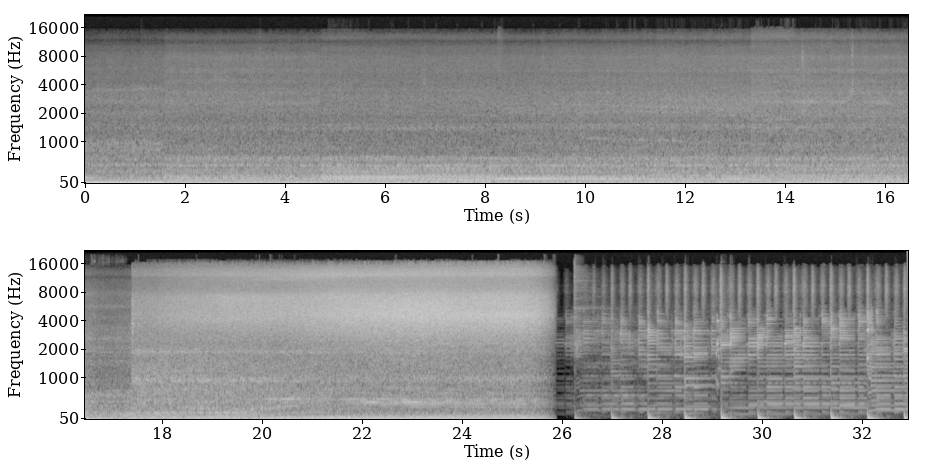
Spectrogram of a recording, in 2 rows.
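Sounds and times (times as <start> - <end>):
vehicle engine droning: 0.0 - 25.9
road and wind noise hiss: 9.5 - 25.9.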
